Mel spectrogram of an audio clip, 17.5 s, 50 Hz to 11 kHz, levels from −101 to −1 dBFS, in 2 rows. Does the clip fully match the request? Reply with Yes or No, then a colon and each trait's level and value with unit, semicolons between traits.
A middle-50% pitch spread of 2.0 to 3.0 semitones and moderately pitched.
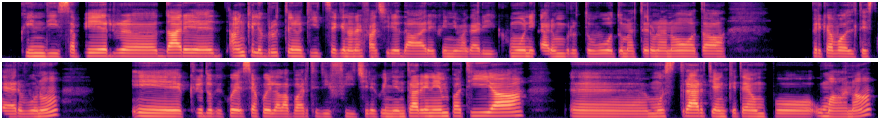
No: narrow, 1.6 semitones; medium, 175 Hz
